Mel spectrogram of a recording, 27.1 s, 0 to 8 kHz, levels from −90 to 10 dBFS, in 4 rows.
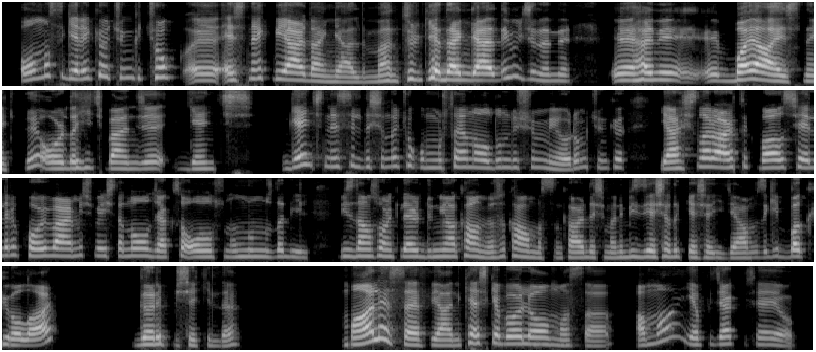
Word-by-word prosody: Olması 360 - -3
gerekiyor 290 +6 -1
çünkü 320 -2 -11
çok, 335 +3 -2
eee, 220 -2 0
esnek 290 +5 -2
bir 280 - -2
yerden 225 -7 +5
geldim 170 0 -5
ben. 205 +1 -1
Türkiye'den 255 -3 +6
geldiğim 235 +9 +6
için, 260 -8 -8
hani, 210 -1 -6 0.3
eee, 225 +1 +4
hani, 245 +1 +5
eee, 215 -3 -2
bayağı 250 +1 +10
esnekti. 200 - -5
Orada 220 -1 -1
hiç 240 -1 -10
bence 215 0 -2 0.2
genç, 215 +1 -7 0.3
genç 310 +5 0
nesil 290 0 -8
dışında 285 +2 -8
çok 305 -2 -11
umursayan 265 +2 -6
olduğunu 260 +1 -5
düşünmüyorum. 245 -4 -7
Çünkü 255 +1 -9 0.3
yaşlılar 230 +5 +1
artık 265 0 +3
bazı 255 +1 +2
şeyleri 265 0 -2
koyvermiş 250 0 -1
ve 245 - -6
işte, 240 -1 -9
"Ne - - -6
olacaksa 215 -4 -3
olsun, 210 +1 -3
umurumuzda 215 0 -9
değil, 195 -2 -13 0.3
bizden 230 0 -3
sonrakilere 220 -2 -4
dünya 220 +1 -5
kalmıyorsa 220 -3 -4
kalmasın 190 -7 -6
kardeşim," 185 +1 -5
hani, 190 +2 -10
"Biz 210 -1 -10
yaşadık 215 0 -4
yaşayacağımızı," 180 0 -7
gibi 205 -1 -18
bakıyorlar. 215 - +2 0.7
Garip 225 +2 0
bir 185 - -12
şekilde. 190 +1 -9 0.9
Maalesef 225 - +5
yani 190 -1 -2
keşke 265 +2 -1
böyle 245 -1 +1
olmasa. 190 -6 -5 0.2
Ama 250 - -5
yapacak 235 +2 -5
bir 225 - -31
şey 215 -1 -9
yok. 190 - -9
230 Hz, 150 wpm, -24 LUFS, 205-260 Hz, 0.9 s, bayağı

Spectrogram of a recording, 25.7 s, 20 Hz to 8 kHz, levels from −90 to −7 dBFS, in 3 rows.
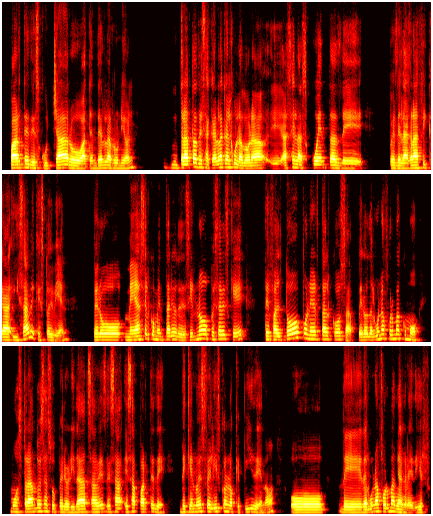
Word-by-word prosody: parte 150 +2 +7
de 140 - -3
escuchar 135 +3 +4
o 125 -2 +4
atender 130 +4 0
la 140 -2 +3
reunión. 125 +5 -6 0.7
Mm, 145 -1 -13
trata 155 +5 +7
de 175 - -2
sacar 150 -2 0
la 175 +1 +4
calculadora, 135 -7 +3
eh, 120 0 -11
hace 130 +7 -1
las 135 -3 +1
cuentas 155 -2 +1
de, 120 -2 -5 0.5
pues, 135 -1 -4
de 130 - 0
la 125 -1 +4
gráfica, 140 +1 +3
y 140 -1 -9
sabe 230 - +1
que - - -13
estoy 140 -1 -6
bien, 120 +8 -10 0.5
pero 145 0 +2
me 145 +2 -1
hace 165 +5 -1
el 200 - -11
comentario 160 -2 -2
de 140 - -5
decir: 135 +3 -9
"No, 205 +4 0
pues, 170 -3 -10
¿sabes 190 0 -3
qué? 155 -4 -8 0.4
Te 165 - -2
faltó 165 +10 +2
poner 185 -5 -2
tal 175 -1 0
cosa", 165 0 -4
pero 145 0 -2
de 145 - -2
alguna 180 +7 -5
forma, 205 0 -6
como 140 -7 -5 0.4
mostrando 150 +2 0
esa 170 0 -5
superioridad, 140 -2 +1
¿sabes? 140 +3 -2
Esa 150 +2 -3
esa 160 +4 -3
parte 145 +2 -1
de 120 -4 -7 0.3
de 140 0 -7
que 145 +1 -5
no 150 +1 -5
es 165 0 -3
feliz 165 0 -4
con 170 0 -4
lo 145 -1 -2
que 135 - -13
pide, 140 +2 -7
¿no? - - -9 0.3
O, 125 0 +2 0.2
de 125 -1 -1
de 130 - +2
alguna 150 +5 +1
forma 165 0 -2
de 140 - 0
agredir 120 +1 -5
145 Hz, 170 wpm, -21 LUFS, 135-165 Hz, 0.7 s, parte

